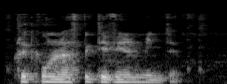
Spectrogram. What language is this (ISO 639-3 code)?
ron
